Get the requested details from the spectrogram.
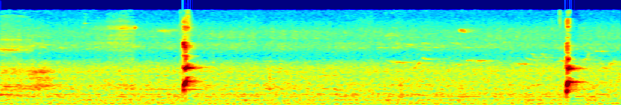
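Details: Girl hiccuping: two sharp, brief hiccups about five seconds apart over quiet room noise; ordinary hiccups.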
